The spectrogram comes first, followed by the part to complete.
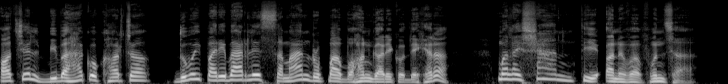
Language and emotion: Nepali, happy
